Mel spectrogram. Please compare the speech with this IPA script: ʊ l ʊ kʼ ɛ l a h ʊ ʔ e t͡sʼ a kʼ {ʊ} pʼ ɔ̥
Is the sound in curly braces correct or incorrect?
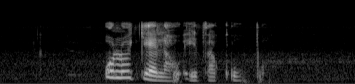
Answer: incorrect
